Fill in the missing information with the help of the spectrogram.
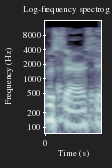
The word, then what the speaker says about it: Viserys: Viserys, yeah.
